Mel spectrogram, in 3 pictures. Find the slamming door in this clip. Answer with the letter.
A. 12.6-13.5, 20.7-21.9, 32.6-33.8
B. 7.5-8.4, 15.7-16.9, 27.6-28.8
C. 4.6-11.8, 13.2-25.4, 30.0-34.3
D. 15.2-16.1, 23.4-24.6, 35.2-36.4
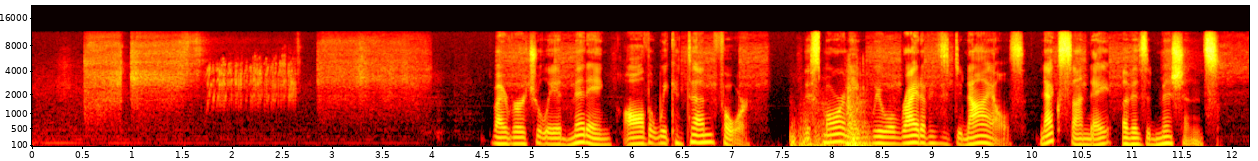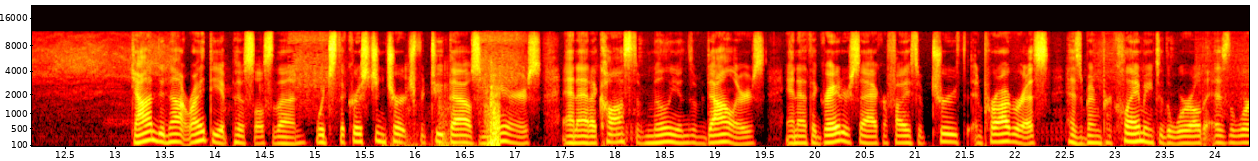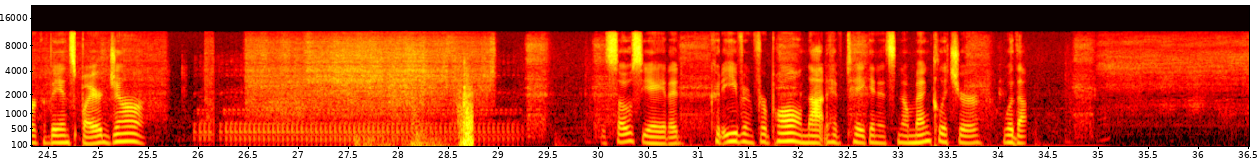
B.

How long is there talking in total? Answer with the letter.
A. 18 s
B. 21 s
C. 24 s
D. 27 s
C.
